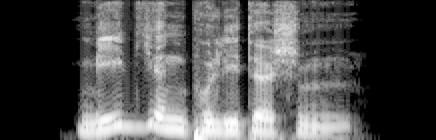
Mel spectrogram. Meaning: strong dative masculine/neuter singular of medienpolitisch
- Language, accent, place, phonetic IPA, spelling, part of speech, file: German, Germany, Berlin, [ˈmeːdi̯ənpoˌliːtɪʃm̩], medienpolitischem, adjective, De-medienpolitischem.ogg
